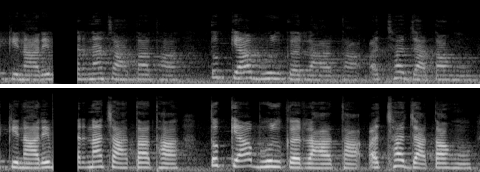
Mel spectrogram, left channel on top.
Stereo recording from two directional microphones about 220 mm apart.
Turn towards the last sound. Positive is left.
turn(degrees=-45)  # may be behind; listen again after turning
